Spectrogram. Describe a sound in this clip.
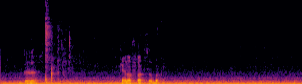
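A knife slices through a tomato on a wooden board.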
